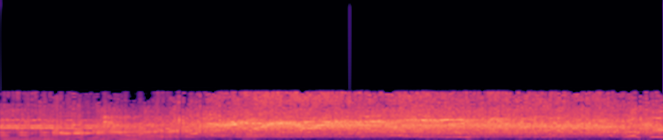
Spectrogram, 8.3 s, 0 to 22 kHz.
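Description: A song's final sung notes fade into loud, sustained applause from a live crowd with people from just about every state in the 48, a dense steady wash of many hands clapping that continues unbroken to the end.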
